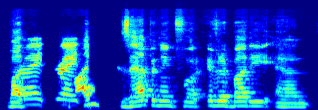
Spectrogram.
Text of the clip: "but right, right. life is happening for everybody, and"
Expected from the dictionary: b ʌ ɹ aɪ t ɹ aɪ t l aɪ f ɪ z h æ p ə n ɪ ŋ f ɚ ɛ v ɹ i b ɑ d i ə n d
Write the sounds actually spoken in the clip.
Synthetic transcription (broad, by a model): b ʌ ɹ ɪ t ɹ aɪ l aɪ ɪ z h æ p ə n ɪ ŋ f ɚ ɛ v ɹ i b ɑ d i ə n d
